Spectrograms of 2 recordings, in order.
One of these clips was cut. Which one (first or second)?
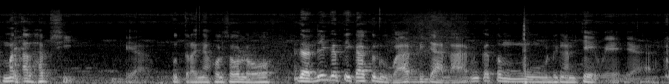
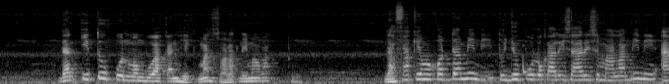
first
